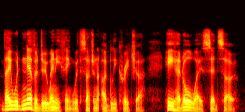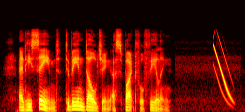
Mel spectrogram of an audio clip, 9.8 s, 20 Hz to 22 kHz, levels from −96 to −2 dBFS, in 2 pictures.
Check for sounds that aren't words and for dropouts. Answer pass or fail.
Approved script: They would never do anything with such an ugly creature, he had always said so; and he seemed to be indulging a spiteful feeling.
fail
